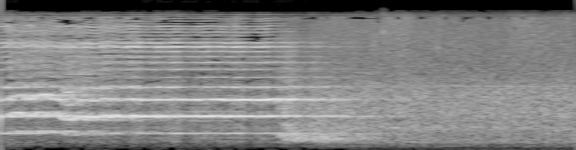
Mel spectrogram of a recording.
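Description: A voice holding one long chanted note in a recitation, stepping slightly down in pitch about half a second in and ending about two seconds in, followed by a softer stretch of room noise.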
